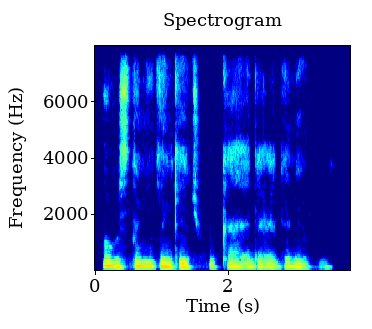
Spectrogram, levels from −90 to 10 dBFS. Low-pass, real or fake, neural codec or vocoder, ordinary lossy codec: none; fake; codec, 16 kHz, 4 kbps, FreqCodec, smaller model; none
